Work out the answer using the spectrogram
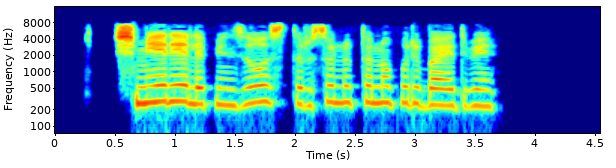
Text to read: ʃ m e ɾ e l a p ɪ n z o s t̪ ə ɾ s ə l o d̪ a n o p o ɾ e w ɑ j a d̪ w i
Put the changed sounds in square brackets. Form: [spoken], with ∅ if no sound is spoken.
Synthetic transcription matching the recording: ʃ m e ɾ e l a p ɪ n z o s t̪ ə ɾ s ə l o [t̪] a n o p o ɾ e [b] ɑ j a d̪ w i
